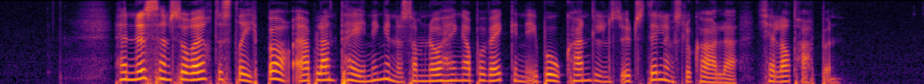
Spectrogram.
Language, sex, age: Norwegian, female, 55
